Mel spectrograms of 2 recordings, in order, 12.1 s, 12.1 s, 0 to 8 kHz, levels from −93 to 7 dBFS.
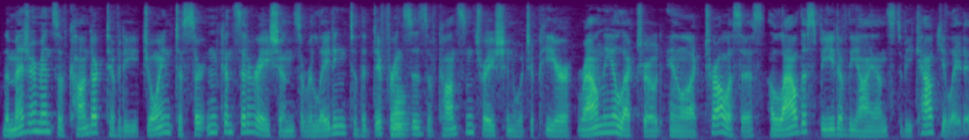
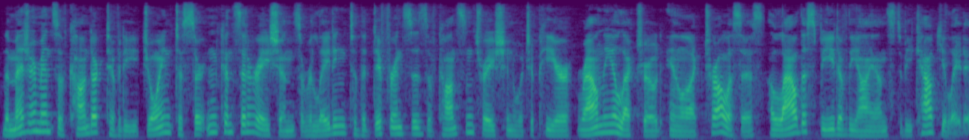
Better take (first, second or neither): second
